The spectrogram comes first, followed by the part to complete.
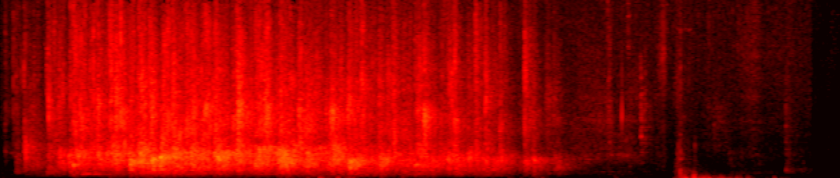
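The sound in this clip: Audience applause welcoming a speaker at a Palm Sunday church service, with sustained even clapping for about five seconds that gradually fades, followed by a brief low thump.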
